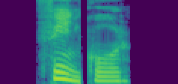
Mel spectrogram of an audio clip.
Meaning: heyday, prime (time of greatest success, prestige or flourishing)
- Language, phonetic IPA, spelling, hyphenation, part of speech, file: Hungarian, [ˈfeːɲkor], fénykor, fény‧kor, noun, Hu-fénykor.ogg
